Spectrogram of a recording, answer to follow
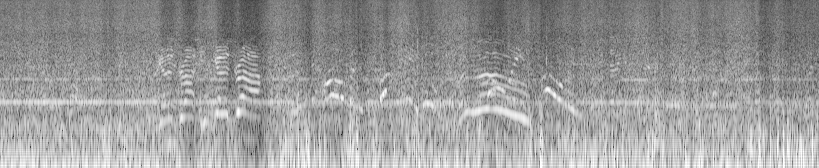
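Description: Motorboat engine running at a steady pitch, with heavy wind on the microphone. Voices yell over it twice, about two seconds in and again around six seconds.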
